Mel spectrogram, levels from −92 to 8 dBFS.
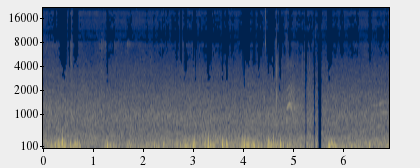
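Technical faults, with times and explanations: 5.22–5.58 s: AAC frame loss with muting. Several brief soft-edged gaps, the longest about a tenth of a second, where lost frames were zeroed and the overlapping windows faded the audio out and in.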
